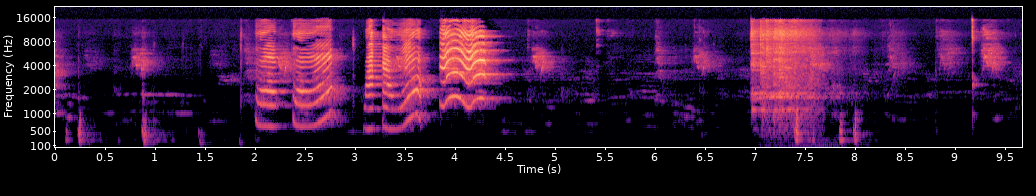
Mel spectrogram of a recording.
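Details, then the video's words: Pet parrot indoors imitating the word "mummy" (mami): a few bright, squeaky, bending syllables in the middle, surrounded by quiet human voice sounds and a short noisy rustle near the end. "Talking parrot - mummy bolne wala tota"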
